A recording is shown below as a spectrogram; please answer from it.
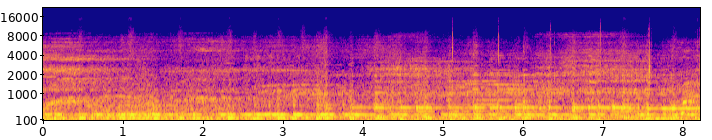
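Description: Live concert music played loud over an arena sound system, with a steady beat, heard from among the crowd.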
